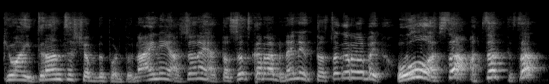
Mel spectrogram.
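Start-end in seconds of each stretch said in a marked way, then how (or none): 1.3-5.5 high, quick voices of busybodies; raised, excitable mock chatter; mimicked chatter. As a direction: imitate people butting in with advice. Mimics other people's distracting chatter.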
